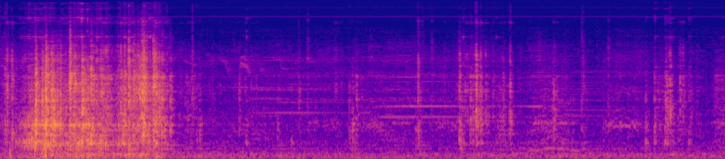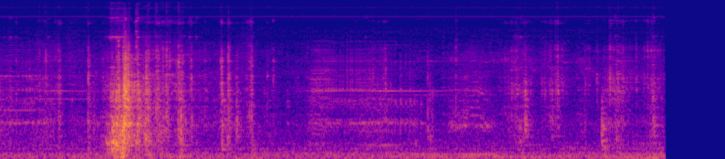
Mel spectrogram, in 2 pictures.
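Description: Floor jack rolled across a concrete garage floor into place under the axle, its wheels rattling loudly for the first couple of seconds, then light metal clicks and one sharp metal clunk about eight seconds in.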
